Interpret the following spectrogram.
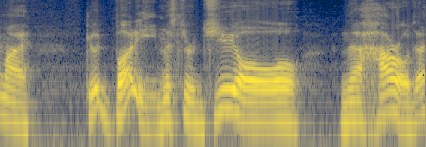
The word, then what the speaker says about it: Najarro: Gio Najarro. Did I say it right? Najarro. Najarro.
